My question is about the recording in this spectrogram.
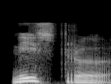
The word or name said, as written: nistru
